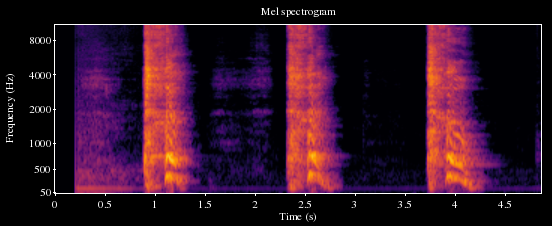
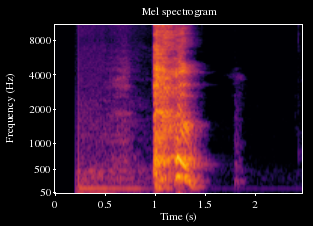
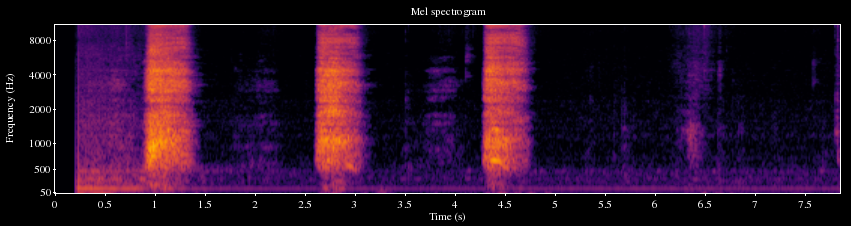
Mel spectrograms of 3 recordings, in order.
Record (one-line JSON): {"three_cough_length": "4.9 s", "three_cough_amplitude": 32768, "three_cough_signal_mean_std_ratio": 0.38, "cough_length": "2.5 s", "cough_amplitude": 32768, "cough_signal_mean_std_ratio": 0.36, "exhalation_length": "7.9 s", "exhalation_amplitude": 32768, "exhalation_signal_mean_std_ratio": 0.32, "survey_phase": "beta (2021-08-13 to 2022-03-07)", "age": "65+", "gender": "Female", "wearing_mask": "No", "symptom_none": true, "smoker_status": "Never smoked", "respiratory_condition_asthma": false, "respiratory_condition_other": false, "recruitment_source": "REACT", "submission_delay": "1 day", "covid_test_result": "Negative", "covid_test_method": "RT-qPCR", "influenza_a_test_result": "Unknown/Void", "influenza_b_test_result": "Unknown/Void"}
